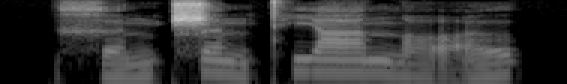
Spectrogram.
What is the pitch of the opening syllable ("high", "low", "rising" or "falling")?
rising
